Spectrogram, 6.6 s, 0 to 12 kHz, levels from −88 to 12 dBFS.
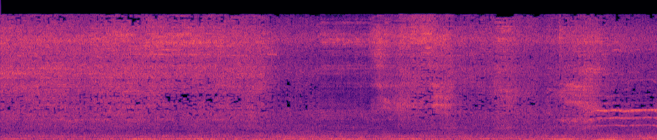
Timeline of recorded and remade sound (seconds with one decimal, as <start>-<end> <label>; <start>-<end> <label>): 0.0-3.2 recorded; 3.2-4.1 remade; 4.1-6.6 recorded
